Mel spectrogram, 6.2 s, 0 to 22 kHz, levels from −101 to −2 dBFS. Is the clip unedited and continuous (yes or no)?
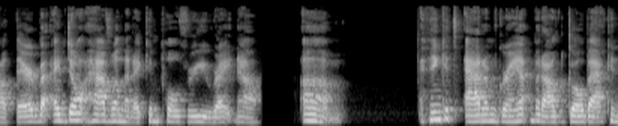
yes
